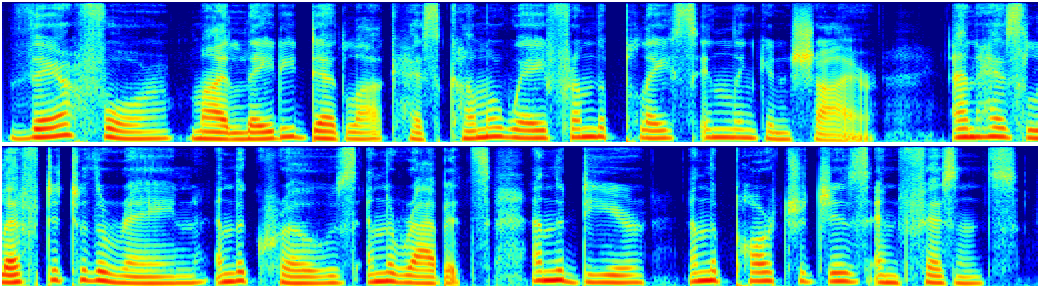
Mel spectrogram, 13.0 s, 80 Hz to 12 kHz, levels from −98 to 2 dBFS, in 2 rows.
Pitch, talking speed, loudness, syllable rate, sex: 180 Hz, 155 wpm, -18 LUFS, 4.0 syllables/s, female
